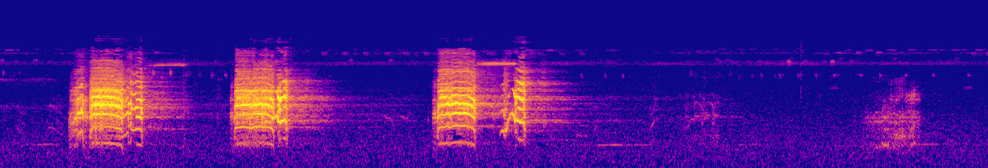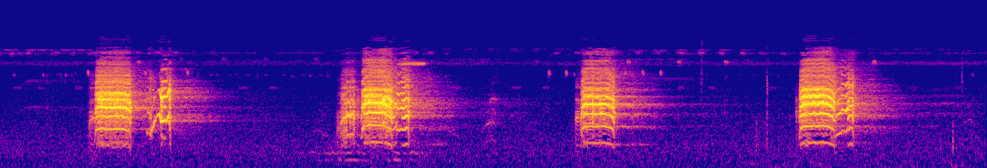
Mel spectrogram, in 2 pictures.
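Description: Red macaw (arara-vermelha) giving harsh, raucous squawks, about a second each, repeated seven times a few seconds apart with a longer pause in the middle and one faint call during it.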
